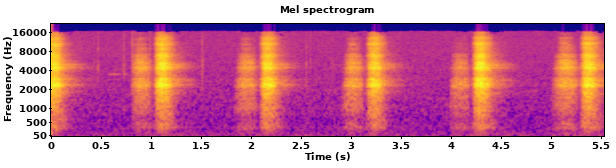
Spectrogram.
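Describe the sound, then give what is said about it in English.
Kapalabhati breath of fire during a yoga practice: five evenly spaced double bursts of sharp, forceful, hissing exhales with short quiet gaps between them. “So the effort is going into that powerful exhale. The belly begins to pump like a wave, almost like.”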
